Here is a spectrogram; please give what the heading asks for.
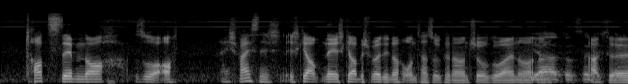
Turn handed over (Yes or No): Yes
